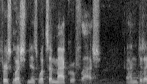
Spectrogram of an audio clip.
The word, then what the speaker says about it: macrophage: So, the first question is, what's a macrophage?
